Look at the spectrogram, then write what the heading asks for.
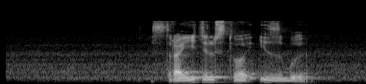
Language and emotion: Russian, neutral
